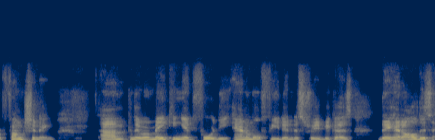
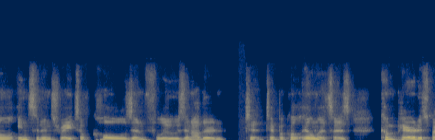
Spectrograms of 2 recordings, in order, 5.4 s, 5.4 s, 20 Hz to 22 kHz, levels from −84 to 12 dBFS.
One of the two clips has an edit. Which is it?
first; 1 cut; at 1.6 s

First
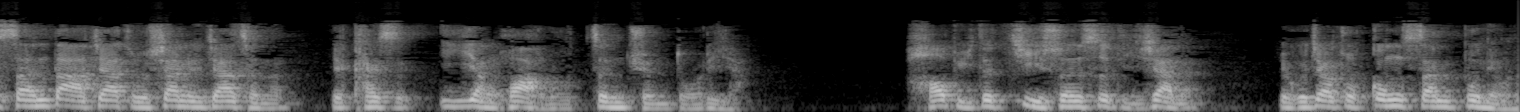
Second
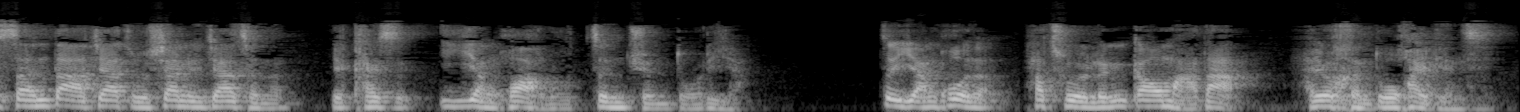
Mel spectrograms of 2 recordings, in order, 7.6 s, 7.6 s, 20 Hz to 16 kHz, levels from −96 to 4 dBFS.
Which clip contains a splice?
second; 1 cut; at 4.3 s

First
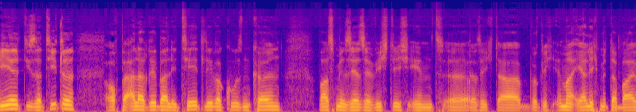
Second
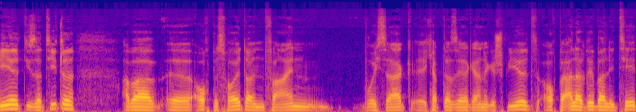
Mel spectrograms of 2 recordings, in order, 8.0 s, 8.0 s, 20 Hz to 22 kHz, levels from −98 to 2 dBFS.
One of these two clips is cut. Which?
first; 2 cuts; at 1.3 s, 5.9 s

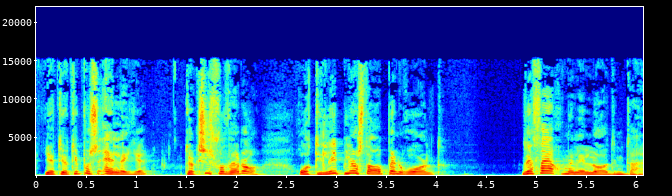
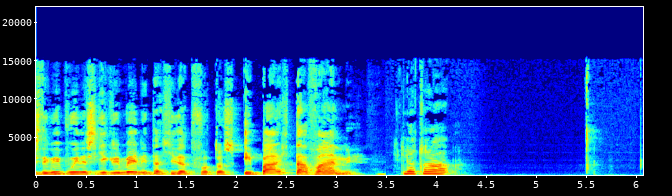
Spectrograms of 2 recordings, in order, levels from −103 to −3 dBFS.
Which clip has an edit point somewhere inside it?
second; 1 cut; at 3.5 s

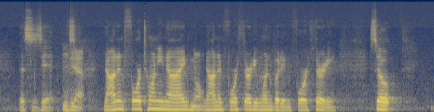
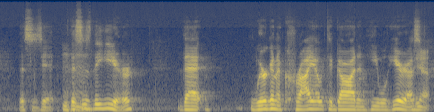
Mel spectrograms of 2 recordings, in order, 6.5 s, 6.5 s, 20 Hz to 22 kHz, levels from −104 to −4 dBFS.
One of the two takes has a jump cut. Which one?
first; 1 cut; at 1.0 s

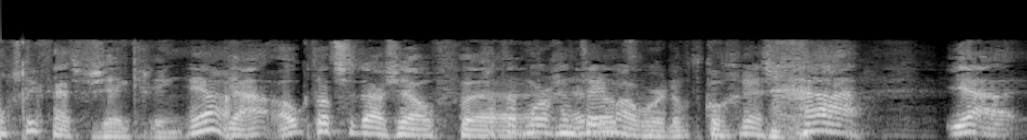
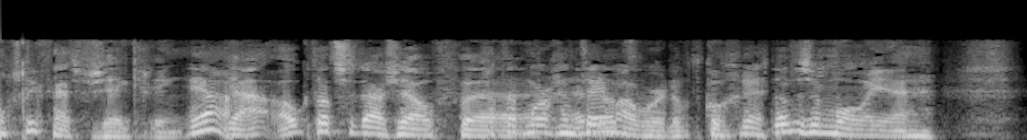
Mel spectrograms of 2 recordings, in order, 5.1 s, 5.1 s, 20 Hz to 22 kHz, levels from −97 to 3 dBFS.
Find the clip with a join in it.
second; 1 cut; at 3.8 s

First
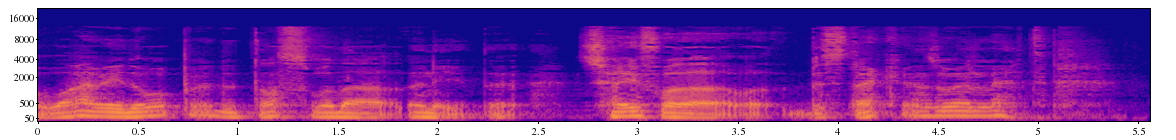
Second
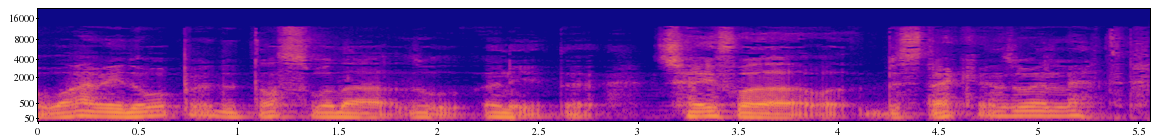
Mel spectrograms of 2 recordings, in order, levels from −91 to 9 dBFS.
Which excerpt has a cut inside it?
first; 1 cut; at 1.8 s

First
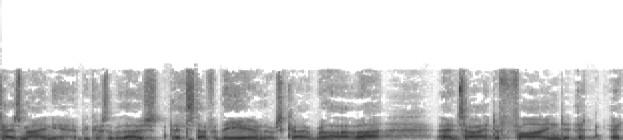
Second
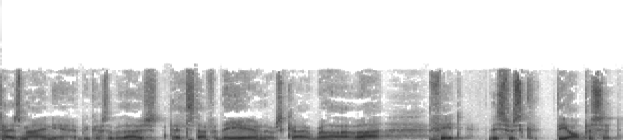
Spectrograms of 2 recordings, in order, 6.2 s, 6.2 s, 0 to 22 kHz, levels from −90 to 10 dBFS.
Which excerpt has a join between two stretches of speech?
second; 1 cut; at 4.3 s

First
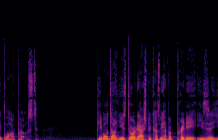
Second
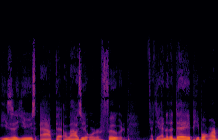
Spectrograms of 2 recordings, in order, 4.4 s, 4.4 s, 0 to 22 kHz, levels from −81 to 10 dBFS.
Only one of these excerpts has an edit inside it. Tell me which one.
second; 1 cut; at 2.9 s

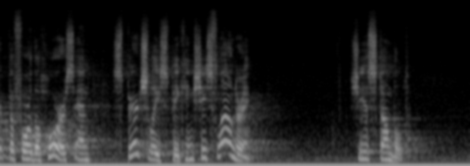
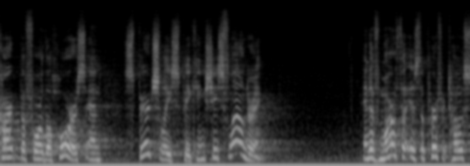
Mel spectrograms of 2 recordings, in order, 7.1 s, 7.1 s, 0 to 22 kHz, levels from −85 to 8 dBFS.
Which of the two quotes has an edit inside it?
second; 1 cut; at 5.4 s

